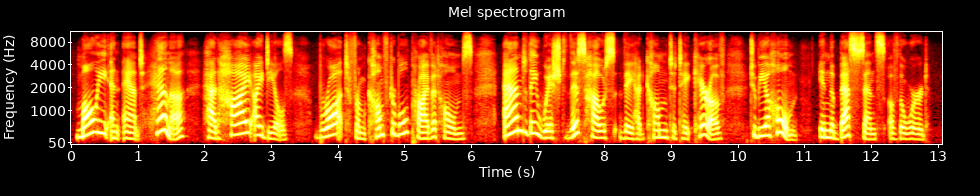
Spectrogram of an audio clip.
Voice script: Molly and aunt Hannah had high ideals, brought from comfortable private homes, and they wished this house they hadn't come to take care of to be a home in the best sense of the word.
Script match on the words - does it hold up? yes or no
no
